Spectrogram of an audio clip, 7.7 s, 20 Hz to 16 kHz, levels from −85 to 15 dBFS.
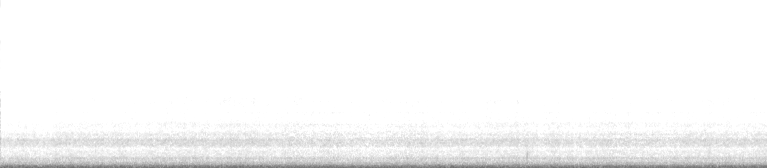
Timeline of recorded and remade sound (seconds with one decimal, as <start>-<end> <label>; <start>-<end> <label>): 0.0-2.9 remade; 2.9-4.2 recorded; 4.2-6.1 remade; 6.1-6.8 recorded; 6.8-7.7 remade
